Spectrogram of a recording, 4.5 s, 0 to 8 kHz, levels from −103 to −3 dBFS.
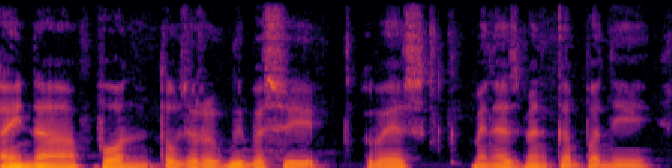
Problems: background sounds at intervals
